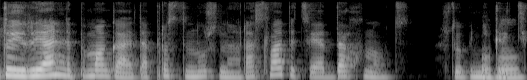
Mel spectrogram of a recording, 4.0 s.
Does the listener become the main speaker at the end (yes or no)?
yes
